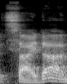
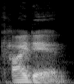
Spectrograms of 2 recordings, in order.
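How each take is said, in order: First: The word begins with a ts sound. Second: The word begins with a hard k sound. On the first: The speaker calls it right. "It's a c sound" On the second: The speaker calls it wrong. "not a k"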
